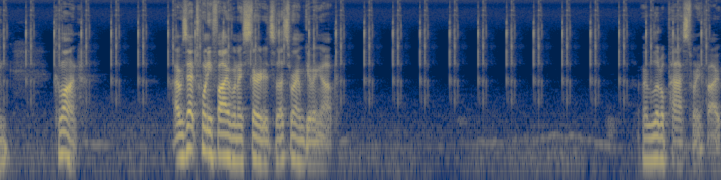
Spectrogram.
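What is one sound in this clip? A safe dial ticks steadily as it turns.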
